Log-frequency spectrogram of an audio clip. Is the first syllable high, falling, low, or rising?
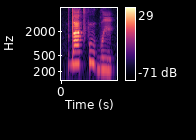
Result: high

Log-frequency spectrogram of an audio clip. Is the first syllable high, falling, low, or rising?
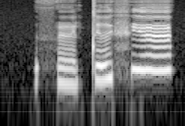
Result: low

